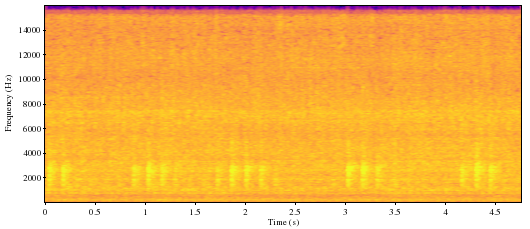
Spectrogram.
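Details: BMW 2002 M10 engine, almost all new parts, idling with sharp knocks in bursts about once a second, heard only at idle; from the bottom end, not the valves. Teardown found excessive crankshaft axial play; pistons and rods tight.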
